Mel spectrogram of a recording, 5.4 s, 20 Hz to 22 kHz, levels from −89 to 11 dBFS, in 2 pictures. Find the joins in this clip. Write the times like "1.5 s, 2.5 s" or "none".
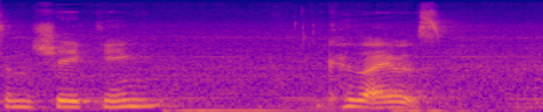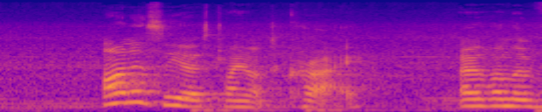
none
